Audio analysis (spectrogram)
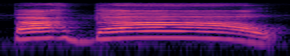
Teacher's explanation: eu falei com mais intensidade, com mais força, a sílaba dal. Então, ela é uma oxítona. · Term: sílaba tônica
